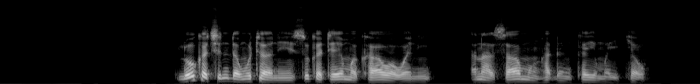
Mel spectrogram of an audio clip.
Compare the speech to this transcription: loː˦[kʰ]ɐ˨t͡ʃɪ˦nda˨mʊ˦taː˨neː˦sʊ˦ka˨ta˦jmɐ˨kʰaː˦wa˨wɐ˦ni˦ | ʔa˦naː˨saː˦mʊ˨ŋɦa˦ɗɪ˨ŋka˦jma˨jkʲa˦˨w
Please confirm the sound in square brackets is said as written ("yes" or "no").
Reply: no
